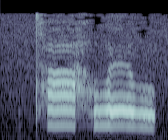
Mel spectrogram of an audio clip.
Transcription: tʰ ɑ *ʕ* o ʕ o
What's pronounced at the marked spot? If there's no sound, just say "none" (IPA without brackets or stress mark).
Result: h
